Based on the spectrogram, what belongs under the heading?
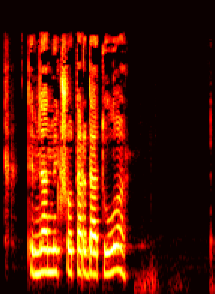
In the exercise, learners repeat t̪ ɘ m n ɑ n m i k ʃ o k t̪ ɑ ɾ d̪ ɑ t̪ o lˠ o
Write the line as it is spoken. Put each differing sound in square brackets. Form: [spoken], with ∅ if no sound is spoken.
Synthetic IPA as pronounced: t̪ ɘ m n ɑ n m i k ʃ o [∅] t̪ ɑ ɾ d̪ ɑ t̪ [u] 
